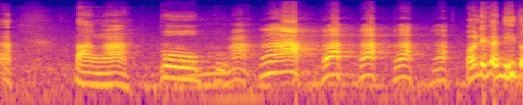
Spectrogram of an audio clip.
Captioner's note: laughs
